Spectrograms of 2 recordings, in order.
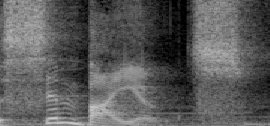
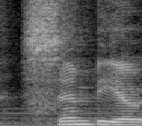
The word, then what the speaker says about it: symbiote: Like with a softer O.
